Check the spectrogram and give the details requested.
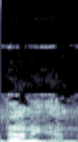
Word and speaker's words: Birmingham: I believe he's from Birmingham, Alabama. That's how they pronounce Birmingham.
